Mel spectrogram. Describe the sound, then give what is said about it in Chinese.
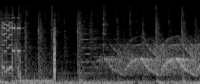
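Sirens of two police cars speeding toward Chunjiang Road, heard as fairly faint wailing tones that sweep up and down in repeated arcs over a low rumble. “响亮的警笛声响起，两辆警车迅速向春江路开去。”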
